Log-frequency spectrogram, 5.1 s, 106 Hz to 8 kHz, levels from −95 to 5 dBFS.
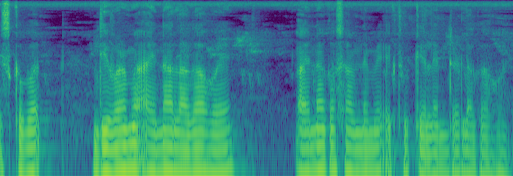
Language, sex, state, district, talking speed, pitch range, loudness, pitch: Hindi, male, Arunachal Pradesh, Papum Pare, 210 wpm, 100-105 Hz, -18 LUFS, 105 Hz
